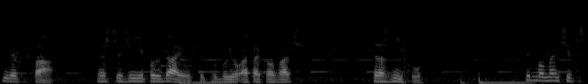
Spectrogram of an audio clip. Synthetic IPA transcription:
ilɛt̪ɾfa̰ | mɛ̃ʂt͡ʂɘʑɲiɲɛpɔd̪ːajɔ̃w̃ɕɛpɾubujɔ̃w̃at̪akɔvat͡ɕ | st̪ɾaʐɲikuf | ft̪ɘmːɔmɛɲt͡ɕɛpʂ

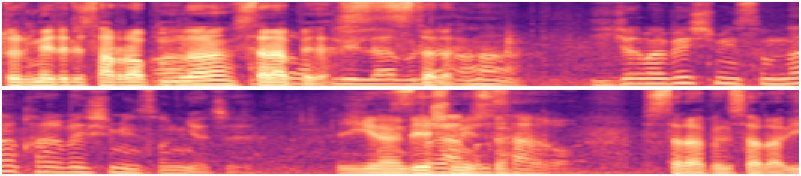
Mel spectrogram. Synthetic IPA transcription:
t̪ʰʊɾmet̪ʰlɪsaɾːɒpɪɪlasɾapɪlɾa | jɪɡʲɪɾmabeʃmɪŋsomd̪anqʰəɾqbeʃmɪŋsomɡʲat͡ʃʰa | jɪɡʲɪɾmabeʃʃmɪŋ | st̪aɾapɪlsaɾːa̰p

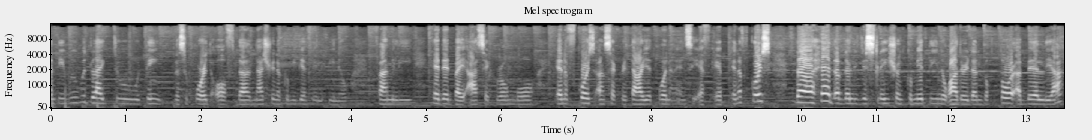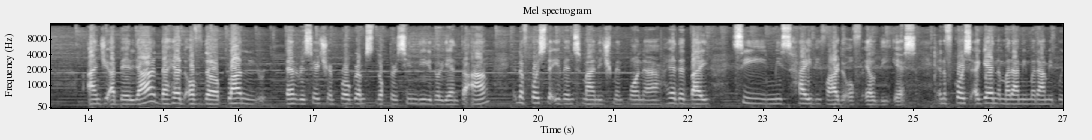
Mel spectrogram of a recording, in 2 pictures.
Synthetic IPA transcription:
ant̪iwiwʊd̪lajk̚t̪ut̪ɛ̃ŋk̚d̪ɐsʊpɔɹt̪ɔfd̪ɐnaʃɔnɐlkɔmit̪iɛnfɪlɪpiːno | famɪli | hɛd̪ɛd̪̚bajʔa̰sɛk̚ɹomo | ʔɛ̃nd̪ɔv̥kɔɹsɐ̰ŋsɛkɹɛt̪aɹiɐt̪̚ponɐŋʔɛ̰nsiʔɛfɛfʔɛ̃nɔv̥kɔɹs | d̪ɐhɛd̪ɔvd̪ɐlɛd͡ʒɪsleʃɔ̃nkɔmit̪inowʔad̪ɛɹd̪ɐnd̪ɔk̚t̪oɹʔɐ̰bɛlja | ʔand͡ʒiʔɐbɛljɐd̪ɐɦɛd̪ɔfd̪ɐplan | ɛ̃ndɹɪsɛɹt͡ʃɛ̃n̚pɹoɡɹamsd̪ɔk̚t̪ɔɹsind̪id̪oljɛnt̪ɐ̰ʔɐŋ | ʔɛ̃nɔv̥kɔɹsd̪ɐʔɪvɛ̃nt̪smanɪd͡ʒmɛnt̪̚ponɐhɛd̪ɛd̪̚bɐj | simɪshajd̪ifaɹd̪oʔɔfɛld̪iʔɛs | ʔɛ̃nɔv̥kɔɹsɐɡɛnɐŋmɐɾaːmɪŋmɐɾaːmɪpʊ

